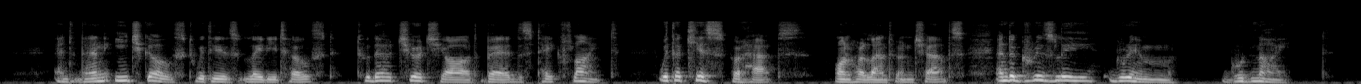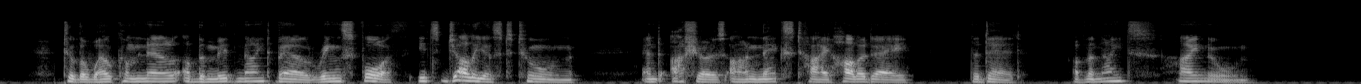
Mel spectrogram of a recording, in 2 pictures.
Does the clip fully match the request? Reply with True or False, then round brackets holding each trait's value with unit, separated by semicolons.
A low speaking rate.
True (115 wpm)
